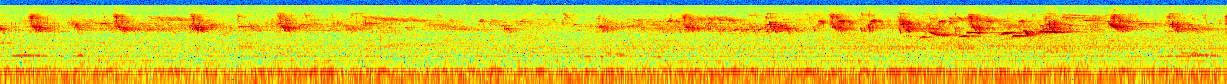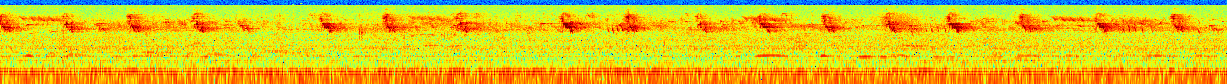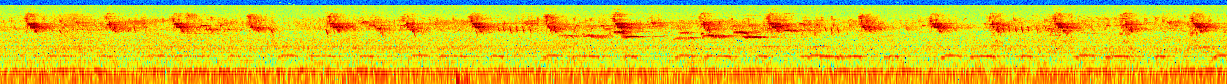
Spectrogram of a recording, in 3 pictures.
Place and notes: Platanias, Crete, at the graveyard
soundscape of Platanias from the top hill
